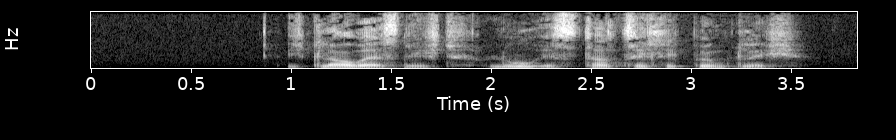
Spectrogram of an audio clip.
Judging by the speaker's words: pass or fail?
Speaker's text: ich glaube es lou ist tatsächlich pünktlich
fail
